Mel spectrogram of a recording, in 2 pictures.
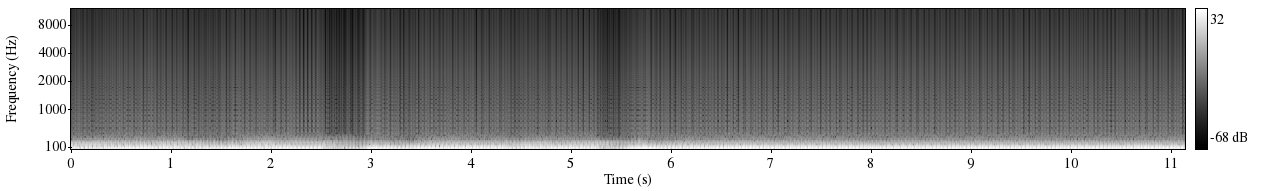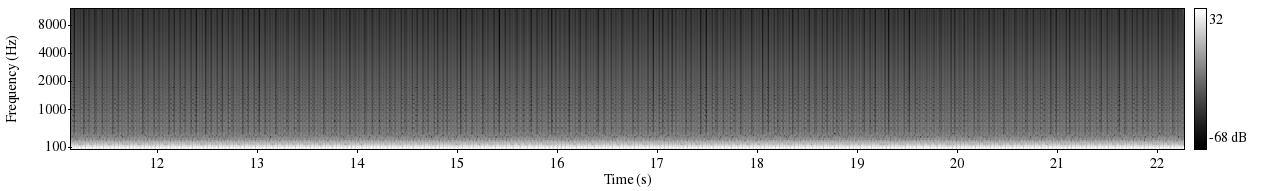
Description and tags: Noises of giant engines or something similar.
Synthesized with a Doepfer A-100 modular system using mainly the A-188-2 Tapped BBD Module.
Recorded using a RME Babyface and Steinberg Cubase 6.5.
It's always nice to hear what projects you use these sounds for.
You can also check out my pond5 profile. Perhaps you find something you like there.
